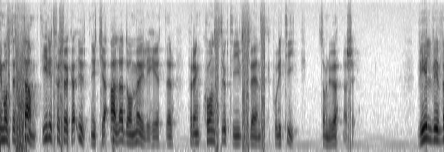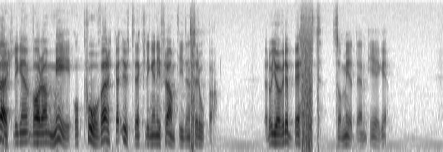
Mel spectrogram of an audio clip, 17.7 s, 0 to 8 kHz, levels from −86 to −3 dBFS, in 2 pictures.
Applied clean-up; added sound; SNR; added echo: none; none; none; none.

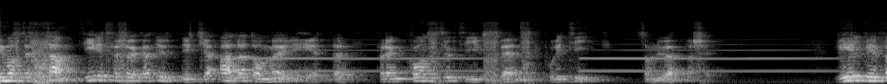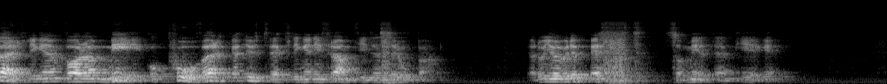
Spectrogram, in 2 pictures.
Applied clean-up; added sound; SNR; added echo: none; Wind instrument, woodwind instrument; 17 dB; reverberation time 0.6 s.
